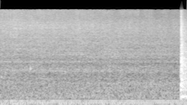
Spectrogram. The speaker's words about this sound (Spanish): Y ahora echamos la crema. Uh, ahora sí que se vuelve de verdad en serio.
